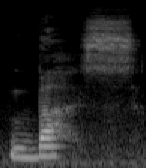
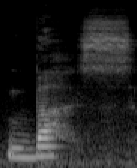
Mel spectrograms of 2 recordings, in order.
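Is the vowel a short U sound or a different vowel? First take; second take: short U; short U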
